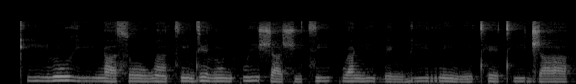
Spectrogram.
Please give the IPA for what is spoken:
kʰ iː˨ l ũ˦ ɣ iː˨ ŋ a˨ s oː˨ w ã˨ t͡s ĩ˨ d e˦˨ l ũ˨ n kʷ iː˦ ʃ a˨ ʃ i˨ t͡s iː˦ kʷ a˦ ŋ i˦˨ ɓ e˨ ŋ b iː˦ r ĩ˦˨ β ĩ˨ tʰ e˦˨ tʰ i˦ d͡ʒ a˦

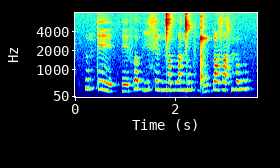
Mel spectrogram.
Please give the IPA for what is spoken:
ɯ˦ m t e˦˨ | e˨ f ʌ˦ b i˨˦ s e˧ m ŋ͡ǀ ʌ˧ m ðˤ ʌ˧ ŋ͡ǀ u˧ f ɡ͡ǃ u˨ ɓ ɯ˦ zˤ a˦ sˤ m u˦

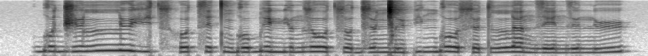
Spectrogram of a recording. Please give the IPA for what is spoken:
ɡ o d͡ʒ ɨ lː ɨ vʲ ɵ t͡s h o t͡s e t ŋ ɡ o b e mʲ o n z o t͡s o d͡z ɵ ŋ͡ǀ ɨ pʲ ɨ ŋ ɡ o s ɵ t lː ɐ n z e n z ɨ n ʉ

